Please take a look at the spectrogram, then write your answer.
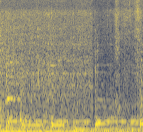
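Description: Fenugreek (methi) seeds dry-roasting in a pan without spices, a steady soft sizzle with low tonal hum running throughout, no voices.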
